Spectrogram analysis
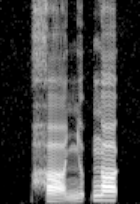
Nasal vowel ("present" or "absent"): absent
